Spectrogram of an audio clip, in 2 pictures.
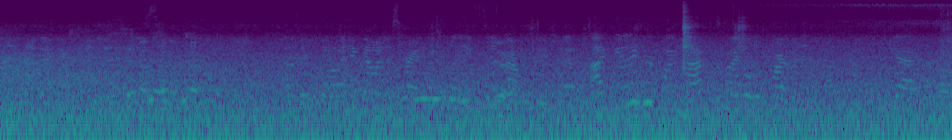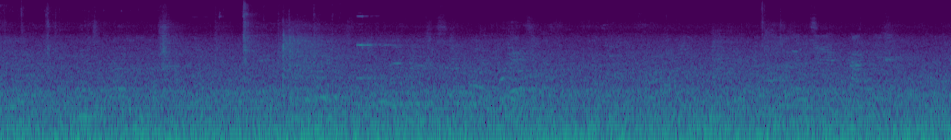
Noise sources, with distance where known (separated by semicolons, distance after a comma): person or small group talking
